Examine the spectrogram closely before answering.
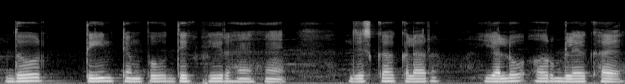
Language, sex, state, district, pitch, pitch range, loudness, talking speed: Hindi, male, Uttar Pradesh, Lucknow, 140 Hz, 135-145 Hz, -15 LUFS, 125 wpm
